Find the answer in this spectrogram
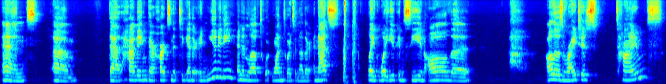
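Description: A woman's voice: lowish voice, slow pace, a little hiss or hum. Woman telling family stories, laughing. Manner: laughing, animated storytelling with quoted voices. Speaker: guest. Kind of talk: casual podcast chat.

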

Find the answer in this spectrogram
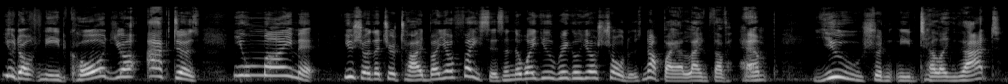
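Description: Woman voicing a booming theatrical commander. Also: sing-song, normal speed, a little mellow. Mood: scolding. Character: commanding male actor-manager, theatrical and proud.

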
